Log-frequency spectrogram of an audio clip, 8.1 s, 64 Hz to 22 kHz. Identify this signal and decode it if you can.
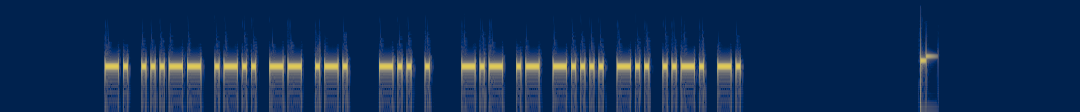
Morse code, heard as a keyed tone, about 34 wpm, 700 Hz. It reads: N3LMR DE KA6DFN
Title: USA Callsign DE Callsign 35wpm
